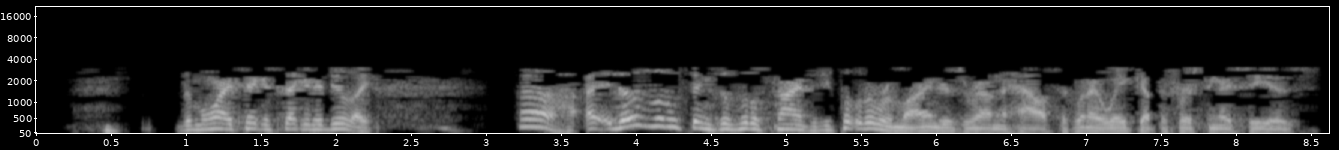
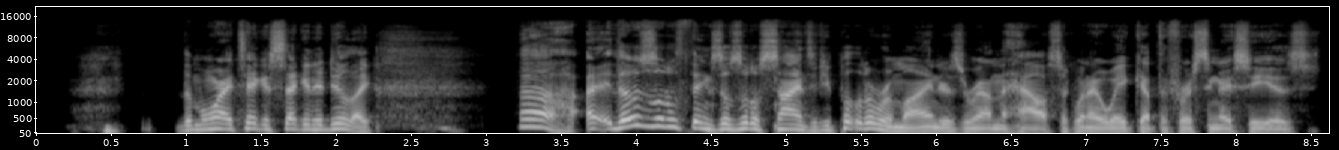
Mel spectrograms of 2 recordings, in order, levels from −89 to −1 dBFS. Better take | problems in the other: second | garbled, watery; badly; nothing above 3 kHz

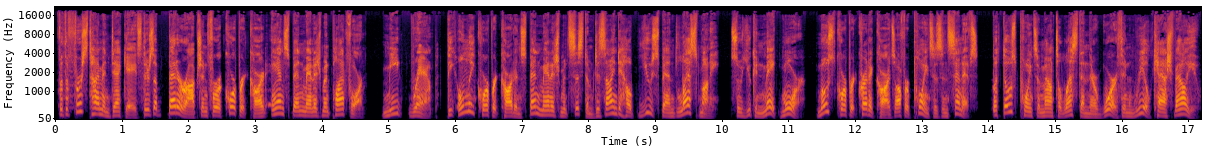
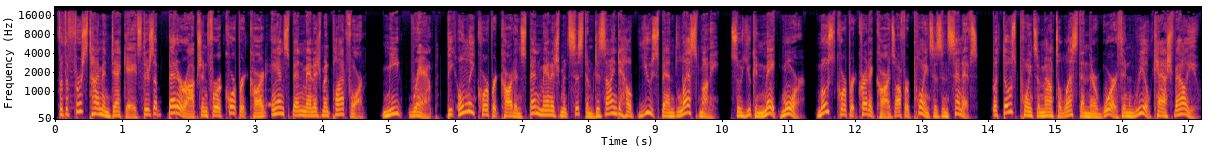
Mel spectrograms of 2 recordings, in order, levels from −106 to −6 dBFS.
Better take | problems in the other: second | thin; very; fading below 900 Hz

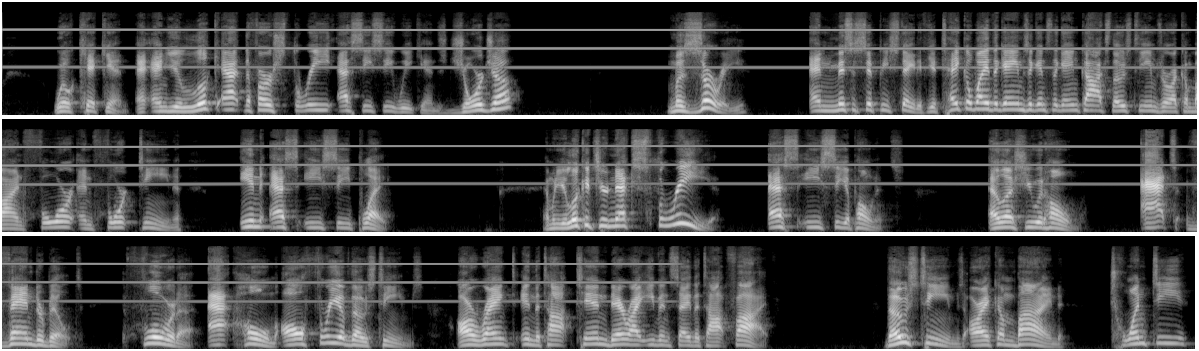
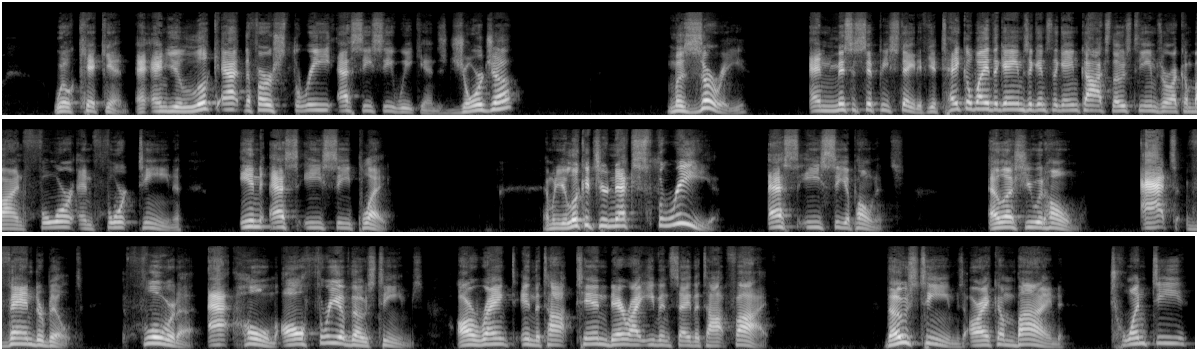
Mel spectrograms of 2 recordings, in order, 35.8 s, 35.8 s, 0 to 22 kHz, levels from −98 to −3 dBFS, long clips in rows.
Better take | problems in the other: second | high-pitched whine; loud; until 31 s; 8 kHz, 8 dB below the speech

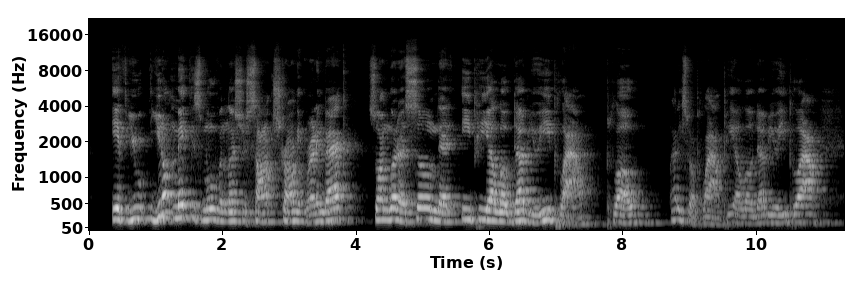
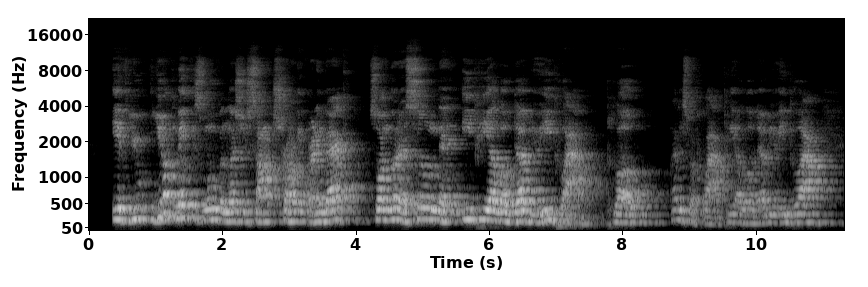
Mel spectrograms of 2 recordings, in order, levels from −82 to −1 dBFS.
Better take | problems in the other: first | room echo; strong; dies away in 0.8 s; slight in the first // off-mic speech; far; somewhat distant in the first

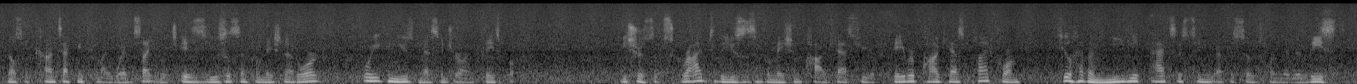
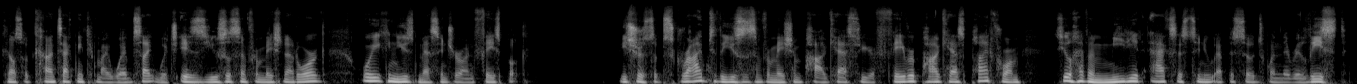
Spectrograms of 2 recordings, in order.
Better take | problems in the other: second | hiss; loud; throughout; 3 dB below the speech

